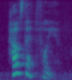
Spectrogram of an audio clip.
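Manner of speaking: bone-dry, dead straight deadpan delivery, no laugh. Retelling holding up the special mirror to a client: imitating own deadpan line. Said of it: "totally deadpan".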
